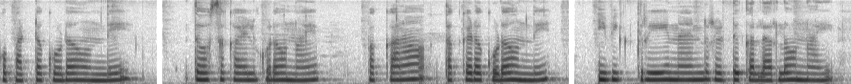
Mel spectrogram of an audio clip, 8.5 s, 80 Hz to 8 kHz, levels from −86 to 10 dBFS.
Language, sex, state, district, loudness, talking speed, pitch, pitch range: Telugu, female, Andhra Pradesh, Visakhapatnam, -16 LUFS, 135 wpm, 240 Hz, 230-245 Hz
